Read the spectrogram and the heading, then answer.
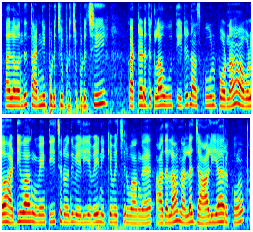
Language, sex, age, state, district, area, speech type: Tamil, female, 30-45, Tamil Nadu, Coimbatore, rural, spontaneous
